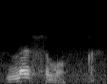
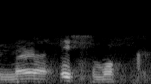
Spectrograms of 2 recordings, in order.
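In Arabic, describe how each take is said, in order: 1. تُحذف الهمزة وتتصل الكلمتان. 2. تُلفظ الهمزة قبل الكلمة الثانية. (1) "فإنها تختفي" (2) "ما قلنا"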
